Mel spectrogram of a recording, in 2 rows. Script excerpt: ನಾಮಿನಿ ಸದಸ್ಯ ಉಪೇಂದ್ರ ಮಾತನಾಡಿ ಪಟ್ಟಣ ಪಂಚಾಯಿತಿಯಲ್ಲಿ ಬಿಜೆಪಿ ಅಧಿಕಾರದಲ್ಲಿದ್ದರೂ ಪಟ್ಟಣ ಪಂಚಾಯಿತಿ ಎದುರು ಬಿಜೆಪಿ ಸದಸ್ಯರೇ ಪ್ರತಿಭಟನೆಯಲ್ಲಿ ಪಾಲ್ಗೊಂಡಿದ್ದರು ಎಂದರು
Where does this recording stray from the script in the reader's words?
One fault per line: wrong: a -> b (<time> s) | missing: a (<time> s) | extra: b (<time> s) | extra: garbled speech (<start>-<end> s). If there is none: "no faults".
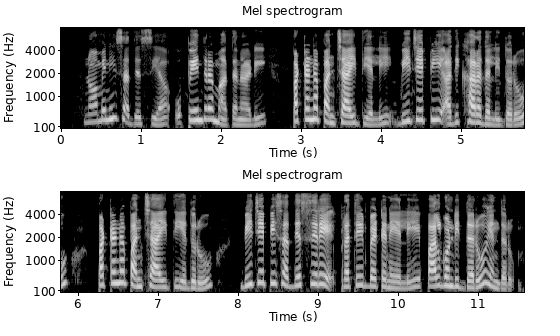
no faults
